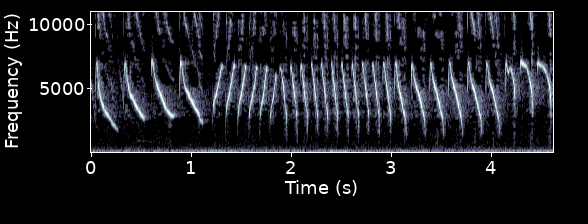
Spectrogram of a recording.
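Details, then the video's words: Canary singing to encourage lazy canaries: several long down-slurred whistles, then a rapid run of sharp repeated notes, slowing into varied rising and falling whistled phrases. "muito eficaz para estimular o som de canários preguiçosos"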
